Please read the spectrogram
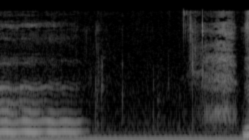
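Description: A singing voice holds one note with a wavering pitch and fades out within the first second, followed by near silence.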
